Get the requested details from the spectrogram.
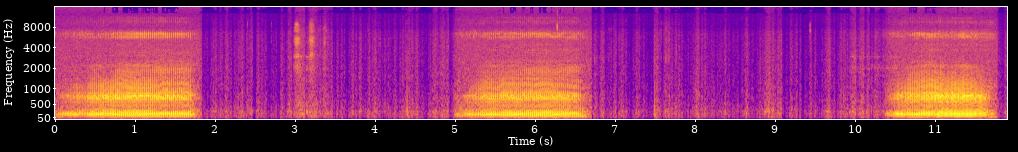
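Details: Sleeping Shih Tzu: deep, rattling, growl-like snores in three long bursts with quieter stretches between; snoring.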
